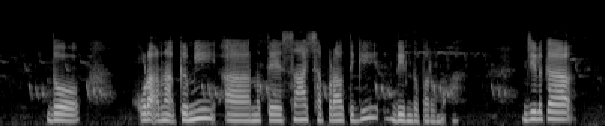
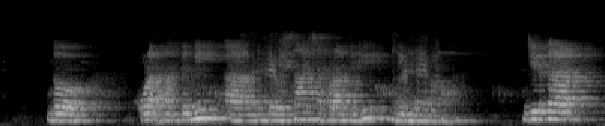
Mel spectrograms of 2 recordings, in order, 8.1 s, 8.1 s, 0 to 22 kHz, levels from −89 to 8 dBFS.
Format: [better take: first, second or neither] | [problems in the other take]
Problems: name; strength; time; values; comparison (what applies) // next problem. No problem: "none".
first | noise reduction (neural separator model SepFormer DNS4)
